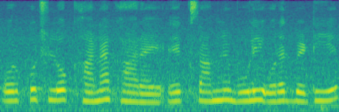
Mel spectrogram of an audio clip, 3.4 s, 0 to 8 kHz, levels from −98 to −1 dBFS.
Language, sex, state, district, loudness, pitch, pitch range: Hindi, female, Bihar, Saran, -13 LUFS, 205 Hz, 200-220 Hz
